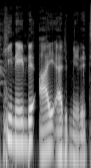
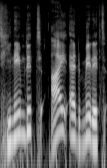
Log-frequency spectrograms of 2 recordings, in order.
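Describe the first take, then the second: First: Said in the usual way. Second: "He named it I Admit It" higher and slower; emphatic repeat. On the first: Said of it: "repeated slower". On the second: Shown as a demonstration. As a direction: stretch out "I Admit It" in disbelief. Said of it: "repeated higher slower".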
